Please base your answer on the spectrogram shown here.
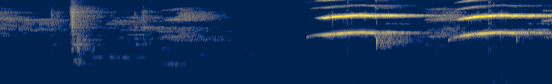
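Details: Black-capped lory used as a lure for catching birds: soft faint chatter, then two loud, clear whistled notes, each held about a second.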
